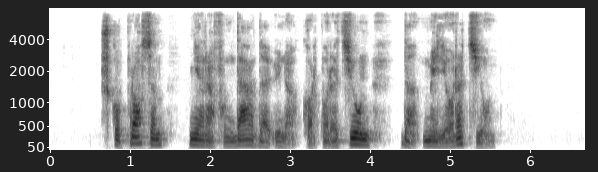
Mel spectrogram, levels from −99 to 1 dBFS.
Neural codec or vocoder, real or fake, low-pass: none; real; 7.2 kHz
